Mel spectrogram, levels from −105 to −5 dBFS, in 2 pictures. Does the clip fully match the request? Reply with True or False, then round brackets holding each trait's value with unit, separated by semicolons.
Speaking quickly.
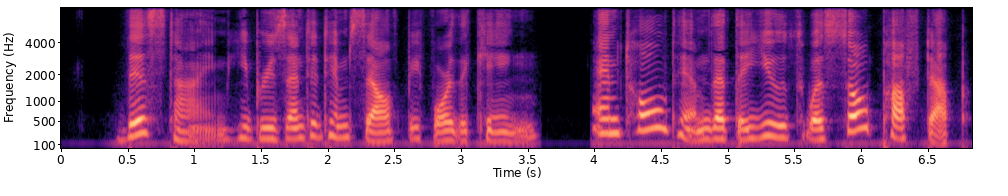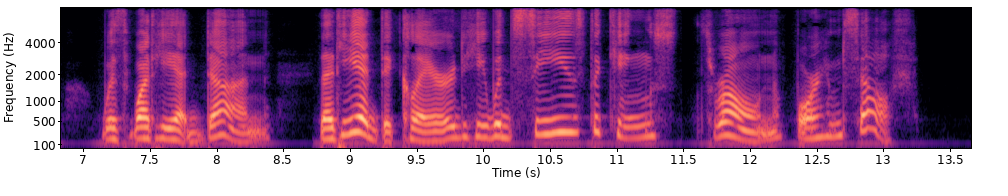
False (155 wpm)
